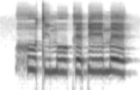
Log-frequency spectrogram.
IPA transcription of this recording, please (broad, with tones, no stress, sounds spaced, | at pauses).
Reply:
h o˦˨ t i˨ m oː˨ k ɛ˨ ɗ eː˦ m ɛ˦˨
